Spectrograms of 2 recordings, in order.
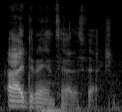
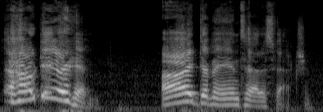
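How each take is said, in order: First: Softer, fast, thrown-away demand; quiet fast repeat. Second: Much higher, louder mock cry of outrage; old-time reporter outrage. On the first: Pretend. Reporter repeating his demand to the ladies and gentlemen, softer and fast. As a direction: mutter it quickly after the big line. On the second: Reporter demanding satisfaction, high hammed-up outrage. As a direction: squeal it like a scandalized thirties newsman. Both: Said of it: "nineteen thirties news reporter towel".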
